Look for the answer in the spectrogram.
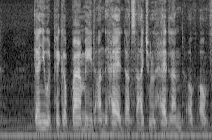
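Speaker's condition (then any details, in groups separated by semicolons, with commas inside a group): No condition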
